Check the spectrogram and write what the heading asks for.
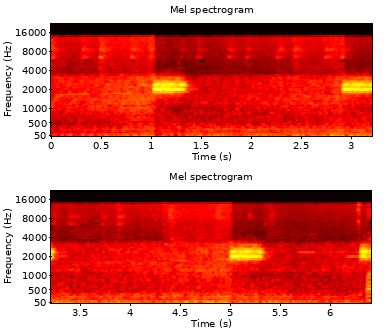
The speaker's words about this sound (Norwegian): Den lyden er en komfyrvakt som slår seg ut ved at varmen over sensoren når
